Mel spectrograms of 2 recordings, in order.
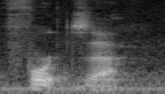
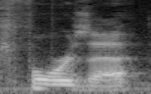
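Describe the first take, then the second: First: The middle consonant is a ts sound. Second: The middle consonant is a plain z sound. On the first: The speaker calls it right. "That's actually how it's supposed to be pronounced" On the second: The speaker calls it wrong. "not Forza"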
